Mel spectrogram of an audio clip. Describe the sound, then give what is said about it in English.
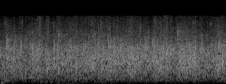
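Applause from an audience at a seasonal gathering with catering and brandy: dense, continuous clapping that holds at a steady, moderate level from start to finish. “Oh, you're applauding the brandy. Isn't that in the spirit of the season? Applauding the brandy.”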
